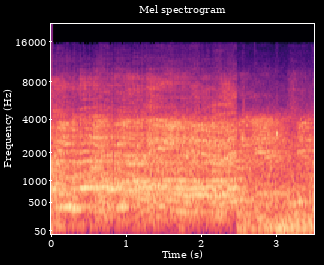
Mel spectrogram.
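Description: A man sings through loudspeakers in a large venue.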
